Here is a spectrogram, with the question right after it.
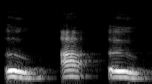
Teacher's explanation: So, you know, if you were in the Aussie accent, it would sound like ooh, where it gets pulled back into the mouth. But we're bringing that tongue tip more forward for the Southern and general American accent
